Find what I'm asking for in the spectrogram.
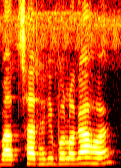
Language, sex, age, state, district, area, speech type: Assamese, female, 45-60, Assam, Jorhat, urban, spontaneous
